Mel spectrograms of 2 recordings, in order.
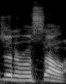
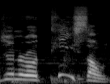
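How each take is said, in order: First: The name is said without a T sound. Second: The name is said with a T sound.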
